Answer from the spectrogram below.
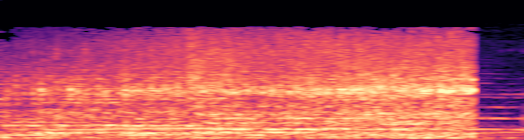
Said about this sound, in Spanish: Nervioso y desconfiando de unos hombres que en ese instante pasan junto al vehículo, se introduce en el coche y trata de arrancarlo. Tras conseguirlo, los faros se encienden y el coche de Sadiki se marcha.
